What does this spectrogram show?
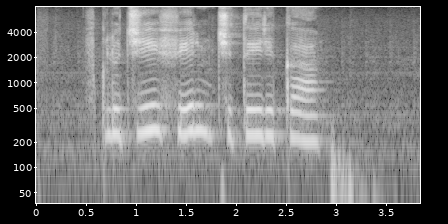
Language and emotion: Russian, neutral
